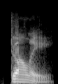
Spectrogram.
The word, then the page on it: dolly: American English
